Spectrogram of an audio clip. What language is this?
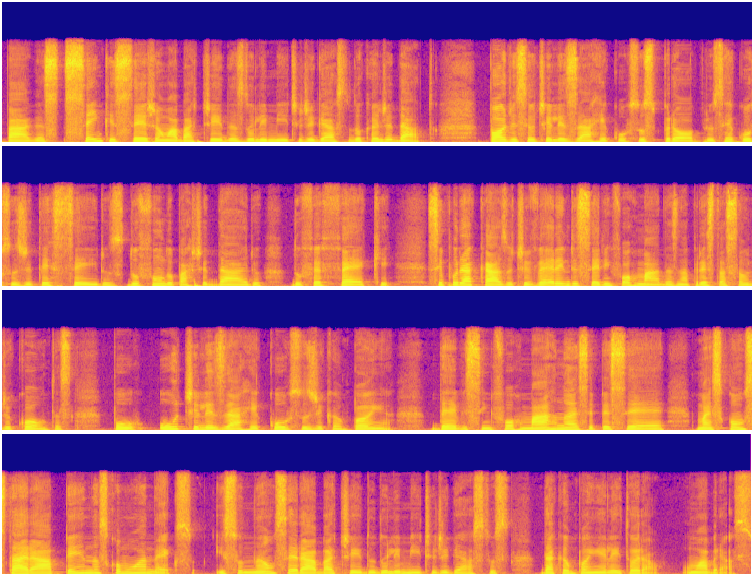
Portuguese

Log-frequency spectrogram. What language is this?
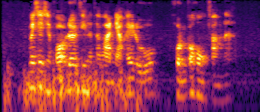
Thai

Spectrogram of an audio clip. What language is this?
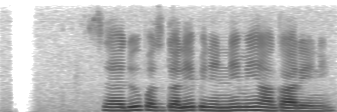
Sinhala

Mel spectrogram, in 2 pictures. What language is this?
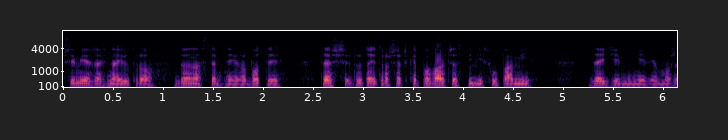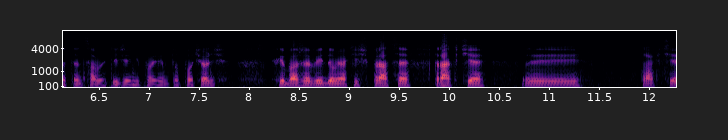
Polish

